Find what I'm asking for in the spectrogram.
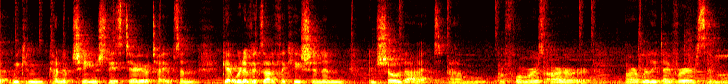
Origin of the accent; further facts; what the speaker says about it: Toronto, Ontario, Canada; now in Barcelona, Spain; I'm from Toronto originally. I live here in Barcelona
